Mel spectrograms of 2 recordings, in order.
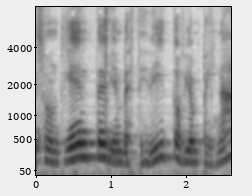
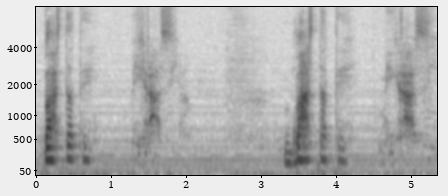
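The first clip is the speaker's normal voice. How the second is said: much softer, whispered words of God; breathy whisper; 16 dB quieter, slower than usual. Acted. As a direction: whisper it as God speaking tenderly. Quoting God's words softly.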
